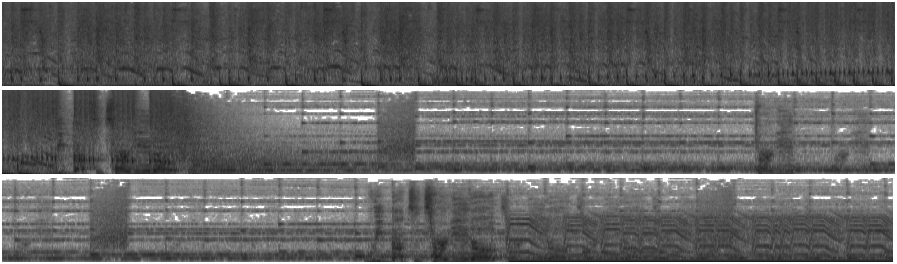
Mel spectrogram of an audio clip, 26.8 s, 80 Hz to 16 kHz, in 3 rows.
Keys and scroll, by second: 2.4 |, 13.3 |.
